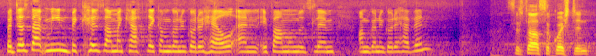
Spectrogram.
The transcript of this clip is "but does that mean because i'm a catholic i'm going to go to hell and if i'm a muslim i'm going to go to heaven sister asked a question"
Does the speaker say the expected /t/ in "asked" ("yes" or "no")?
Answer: no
